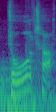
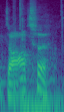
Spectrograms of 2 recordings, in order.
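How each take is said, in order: First: The R sound is not drawn out. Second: The R sound is drawn out long.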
